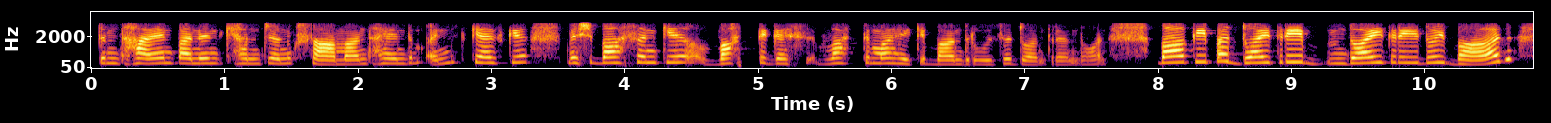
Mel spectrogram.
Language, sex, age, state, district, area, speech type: Kashmiri, female, 18-30, Jammu and Kashmir, Shopian, rural, conversation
